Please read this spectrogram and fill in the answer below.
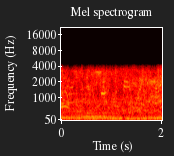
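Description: Drag-racing vehicle's engine running with a low, steady rumble, with people talking over it.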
